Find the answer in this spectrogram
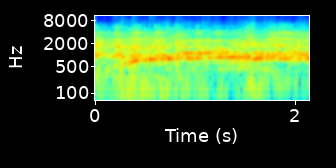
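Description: Audience cheering as the performance ends, with one voice giving a long whoop that rises at the start and is then held on one pitch.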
